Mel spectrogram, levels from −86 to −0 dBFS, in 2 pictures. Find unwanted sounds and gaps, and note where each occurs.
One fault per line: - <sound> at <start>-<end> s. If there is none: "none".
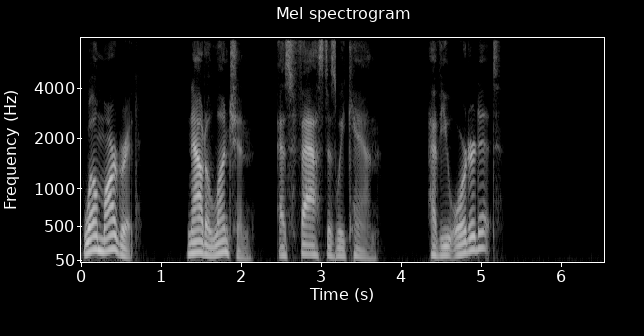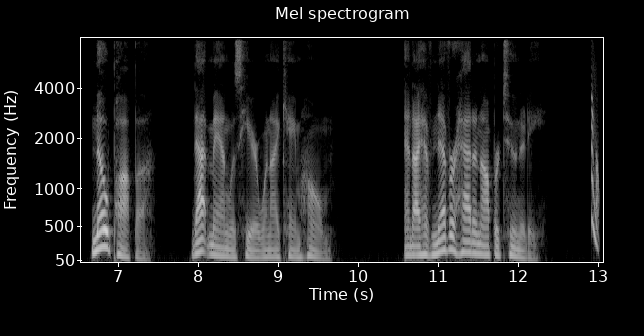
- chirp at 12.9-13.0 s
